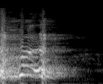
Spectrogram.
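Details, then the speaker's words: Acted cough in a commercial skit: two or three quick, harsh cough bursts from an adult woman with a cough lasting 3 days, fading within a second; plain cough. "lagagi batuk-batuk Bu Iya nih udah 3 hari Enggak sembuh-sembuh ini Bu"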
